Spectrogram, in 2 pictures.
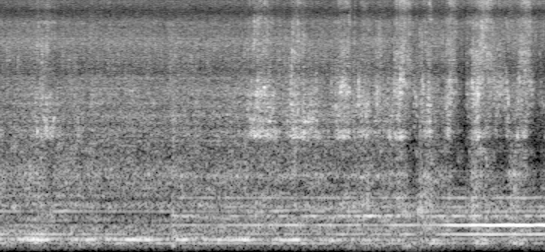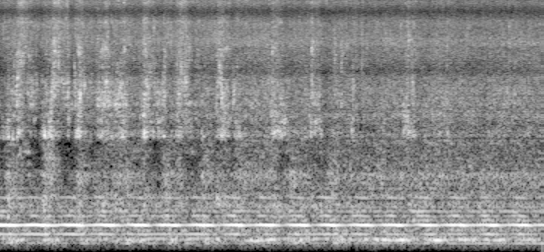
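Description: A washing machine motor hums steadily as the drum spins.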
